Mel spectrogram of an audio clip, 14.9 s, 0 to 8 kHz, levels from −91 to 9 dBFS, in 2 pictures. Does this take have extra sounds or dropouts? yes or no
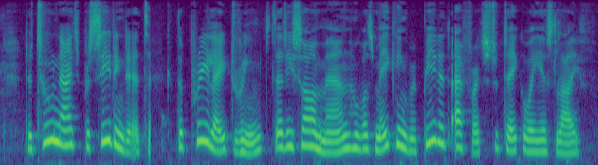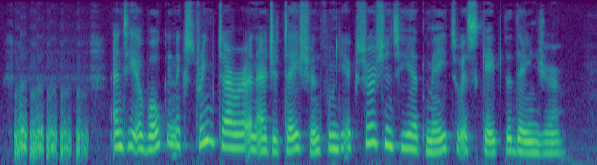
yes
